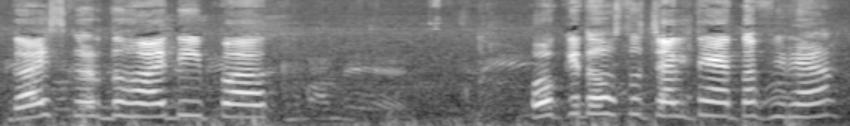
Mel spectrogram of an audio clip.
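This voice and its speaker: A woman's voice: very high-pitched, fairly even intonation, moderate pace, sharp tone. A woman chatting casually on a live stream, greeting and thanking viewers by name and cooing to a small child.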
